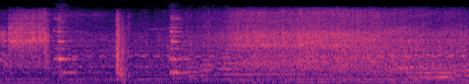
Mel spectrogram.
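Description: Three sharp knocks in the first couple of seconds, then a car's engine and tyres running steadily as the car drives off, over background music.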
